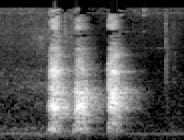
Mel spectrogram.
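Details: Five-month-old female miniature goldendoodle puppy barking at a vacuum cleaner indoors; three quick sharp barks in a rapid burst, with a steady low hum in the background.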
